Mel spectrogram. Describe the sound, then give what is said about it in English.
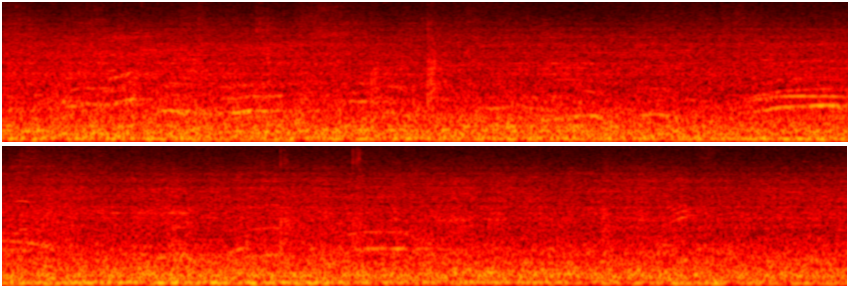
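A train rolling by during a college baseball game, heard as a continuous, even rumble and rattle that holds steady throughout. “Every train continues to roll in the background.”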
